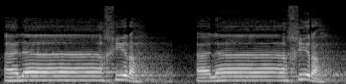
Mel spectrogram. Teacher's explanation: تضعف صفة التفخيم كثيرا عند الخاء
